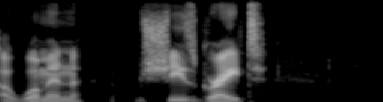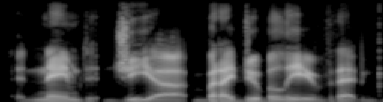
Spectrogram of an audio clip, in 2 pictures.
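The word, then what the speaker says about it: Gaea: We have Gia. Now, maybe some people want to say Gia or Gaia, but it is officially pronounced Gia, spelled with a capital G-A-E-A.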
